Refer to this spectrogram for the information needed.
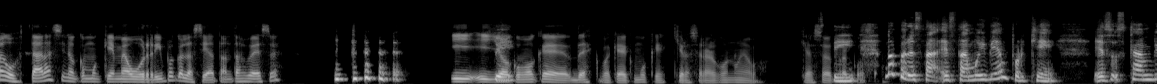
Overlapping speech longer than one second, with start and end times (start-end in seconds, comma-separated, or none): none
